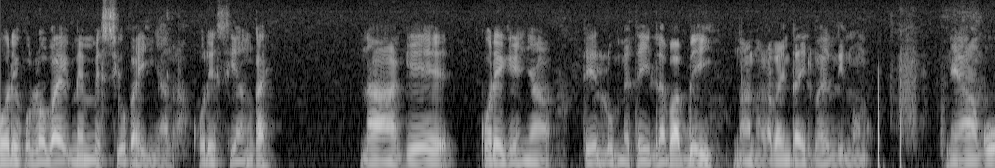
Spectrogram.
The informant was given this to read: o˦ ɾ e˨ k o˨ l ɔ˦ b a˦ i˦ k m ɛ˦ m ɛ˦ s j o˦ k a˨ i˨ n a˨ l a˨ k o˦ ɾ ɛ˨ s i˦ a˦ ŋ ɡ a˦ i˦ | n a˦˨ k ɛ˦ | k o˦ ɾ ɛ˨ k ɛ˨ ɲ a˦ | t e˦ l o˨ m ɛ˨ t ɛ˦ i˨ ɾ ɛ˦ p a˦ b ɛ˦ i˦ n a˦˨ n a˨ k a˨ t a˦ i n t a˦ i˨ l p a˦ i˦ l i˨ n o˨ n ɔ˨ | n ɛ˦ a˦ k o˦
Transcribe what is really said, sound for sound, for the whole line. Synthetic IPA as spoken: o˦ ɾ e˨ k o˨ l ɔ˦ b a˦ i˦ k n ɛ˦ m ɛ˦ s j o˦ k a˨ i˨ ɲ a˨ l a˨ k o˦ ɾ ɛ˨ s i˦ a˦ ŋ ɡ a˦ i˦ | n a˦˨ k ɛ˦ | k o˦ ɾ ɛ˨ k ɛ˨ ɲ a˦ | t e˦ l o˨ m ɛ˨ t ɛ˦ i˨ l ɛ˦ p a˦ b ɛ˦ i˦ n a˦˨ n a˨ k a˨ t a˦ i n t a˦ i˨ l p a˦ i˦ l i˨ n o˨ n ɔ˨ | n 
